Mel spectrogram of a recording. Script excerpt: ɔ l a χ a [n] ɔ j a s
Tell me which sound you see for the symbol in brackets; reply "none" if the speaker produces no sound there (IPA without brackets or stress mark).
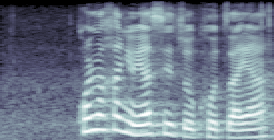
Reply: ɲ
